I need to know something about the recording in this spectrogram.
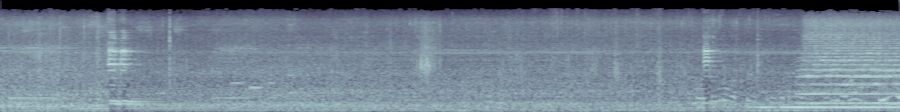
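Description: A truck engine rumbles nearby.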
